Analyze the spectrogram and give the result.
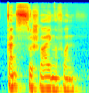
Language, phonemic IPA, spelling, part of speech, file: German, /ˌɡant͡s t͡su ˈʃvaɪɡən fɔn/, ganz zu schweigen von, conjunction, De-ganz zu schweigen von.wav
- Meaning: not to mention, to say nothing of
